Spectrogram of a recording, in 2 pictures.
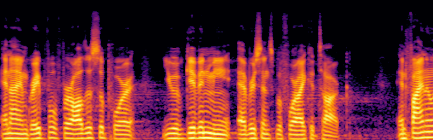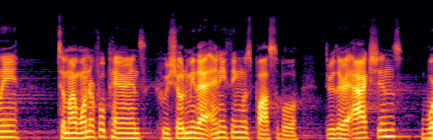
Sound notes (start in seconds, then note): none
